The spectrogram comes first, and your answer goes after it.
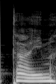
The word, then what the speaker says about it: time: por un largo tiempo la i de la palabra Time se pronuncia como a la e del final no se pronuncia pero las demás palabras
